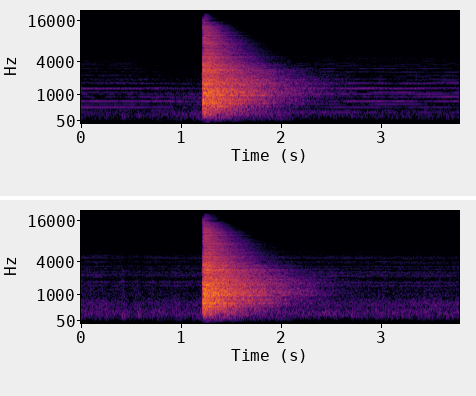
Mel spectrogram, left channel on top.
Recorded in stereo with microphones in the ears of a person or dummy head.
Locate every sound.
1.2 s breaking glass: 20° left (ahead or behind), 0.9 m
